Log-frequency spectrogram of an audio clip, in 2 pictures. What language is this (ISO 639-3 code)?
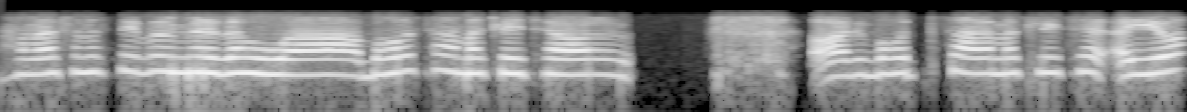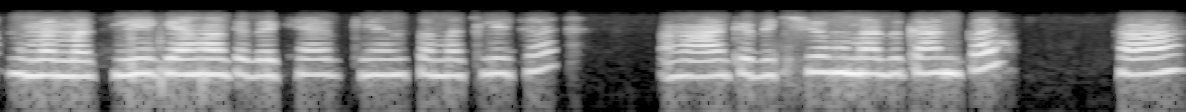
mai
